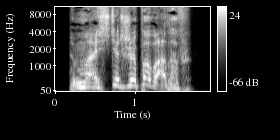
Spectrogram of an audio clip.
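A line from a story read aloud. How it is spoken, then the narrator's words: Shouting, spluttering. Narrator (Russian): он почти орал, брызгая слюной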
